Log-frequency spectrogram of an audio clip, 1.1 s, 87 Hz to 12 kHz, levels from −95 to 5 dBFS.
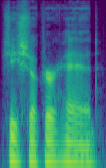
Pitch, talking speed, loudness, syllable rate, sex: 90 Hz, 225 wpm, -17 LUFS, 4.1 syllables/s, male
